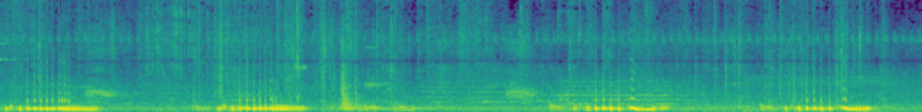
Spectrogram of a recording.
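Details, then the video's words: Pigeon cooing steadily: four low, throbbing bursts, each a few pulses building into a rough rolling coo, separated by quiet gaps with a faint higher note or two. "khaal kabootar masti pigeon Sound"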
